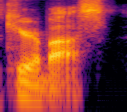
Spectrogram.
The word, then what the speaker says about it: Kiribati: And one of them was the nation of Kiribati, which is spelled Kiribati, but it's pronounced Kiribati.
